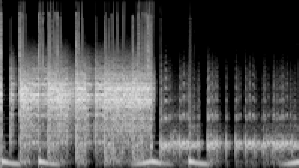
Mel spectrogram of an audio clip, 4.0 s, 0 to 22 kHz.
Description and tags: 20140306 attackloop 120BPM 4 4 Acoustic Kit Distorted loop1f
This is a loop created with the Waldorf Attack VST Drum Synth. The kit used was Acoustic Kit and the loop was created using Cubase 7.5. The following plugins were used to process the signal: AnarchRhythms, StepFilter (2 times used), Guitar Rig 5, Amp Simulater and iZotome Ozone 5. Different variations have different filter settings in the Step Filter. 16 variations are labelled form a till p. Everything is at 120 bpm and measure 4/4. Enjoy!
granular, rhythmic, 120BPM, distorted, beat, electro, loop, dance, electronic, drumloop, filtered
